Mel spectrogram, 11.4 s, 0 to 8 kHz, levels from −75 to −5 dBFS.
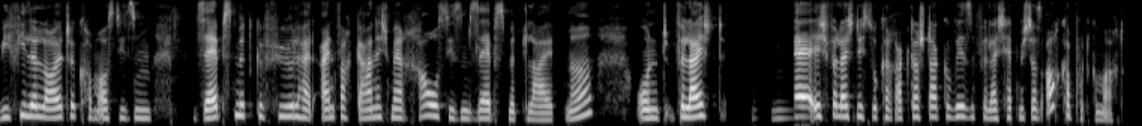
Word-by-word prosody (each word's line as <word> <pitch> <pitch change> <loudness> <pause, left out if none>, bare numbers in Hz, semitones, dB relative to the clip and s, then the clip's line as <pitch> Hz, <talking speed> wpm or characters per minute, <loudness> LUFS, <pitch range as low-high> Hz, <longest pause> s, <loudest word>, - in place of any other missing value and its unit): wieviele 245 +4 0
Leute 230 +2 +1
kommen 215 -4 -9
aus 205 -1 -2
diesem 205 -1 -6 0.4
Selbstmitgefühl 245 +3 +1
halt 205 -4 -1
einfach 225 +1 0
gar 205 - 0
nicht 230 +1 -4
mehr 210 -1 0
raus, 250 +1 +1
diesem 195 -3 -7
Selbstmitleid, 175 -4 -3
ne? 250 - -2 0.4
Und 205 0 -1
vielleicht 240 +2 +5 0.4
wäre 200 +5 +5
ich 245 - +2
vielleicht 245 -2 +2
nicht 245 -3 -3
so 225 - -5
charakterstark 230 +2 -1
gewesen, 235 -1 -2
vielleicht 205 -2 -3
hätte 220 0 -6
mich 215 -1 -2
das 215 0 -2
auch 435 +4 +2
kaputtgemacht. - - -8
220 Hz, 160 wpm, -22 LUFS, 205-240 Hz, 0.4 s, vielleicht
